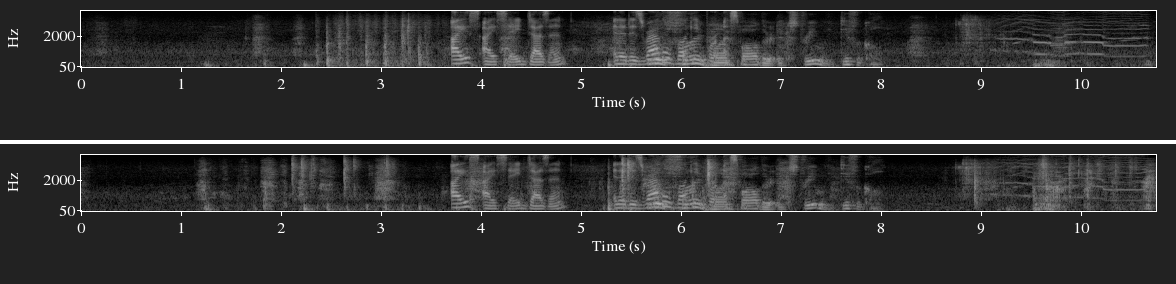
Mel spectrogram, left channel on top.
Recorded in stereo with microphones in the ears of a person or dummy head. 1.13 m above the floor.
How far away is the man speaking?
About 3.5 m.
